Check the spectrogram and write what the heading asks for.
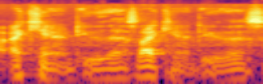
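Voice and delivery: low, quiet defeated self-quote; depressed. Retold or imitated. Teenager at first doubting himself, retold as depressed. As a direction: say it softly, as if giving up. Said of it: "I was, like, depressed and stuff".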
